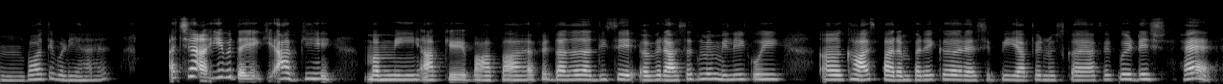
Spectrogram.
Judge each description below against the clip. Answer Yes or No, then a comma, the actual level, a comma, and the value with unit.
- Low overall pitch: No, high, 215 Hz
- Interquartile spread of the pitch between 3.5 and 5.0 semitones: No, average, 2.8 semitones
